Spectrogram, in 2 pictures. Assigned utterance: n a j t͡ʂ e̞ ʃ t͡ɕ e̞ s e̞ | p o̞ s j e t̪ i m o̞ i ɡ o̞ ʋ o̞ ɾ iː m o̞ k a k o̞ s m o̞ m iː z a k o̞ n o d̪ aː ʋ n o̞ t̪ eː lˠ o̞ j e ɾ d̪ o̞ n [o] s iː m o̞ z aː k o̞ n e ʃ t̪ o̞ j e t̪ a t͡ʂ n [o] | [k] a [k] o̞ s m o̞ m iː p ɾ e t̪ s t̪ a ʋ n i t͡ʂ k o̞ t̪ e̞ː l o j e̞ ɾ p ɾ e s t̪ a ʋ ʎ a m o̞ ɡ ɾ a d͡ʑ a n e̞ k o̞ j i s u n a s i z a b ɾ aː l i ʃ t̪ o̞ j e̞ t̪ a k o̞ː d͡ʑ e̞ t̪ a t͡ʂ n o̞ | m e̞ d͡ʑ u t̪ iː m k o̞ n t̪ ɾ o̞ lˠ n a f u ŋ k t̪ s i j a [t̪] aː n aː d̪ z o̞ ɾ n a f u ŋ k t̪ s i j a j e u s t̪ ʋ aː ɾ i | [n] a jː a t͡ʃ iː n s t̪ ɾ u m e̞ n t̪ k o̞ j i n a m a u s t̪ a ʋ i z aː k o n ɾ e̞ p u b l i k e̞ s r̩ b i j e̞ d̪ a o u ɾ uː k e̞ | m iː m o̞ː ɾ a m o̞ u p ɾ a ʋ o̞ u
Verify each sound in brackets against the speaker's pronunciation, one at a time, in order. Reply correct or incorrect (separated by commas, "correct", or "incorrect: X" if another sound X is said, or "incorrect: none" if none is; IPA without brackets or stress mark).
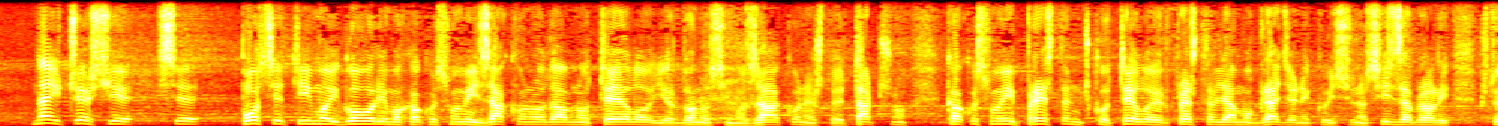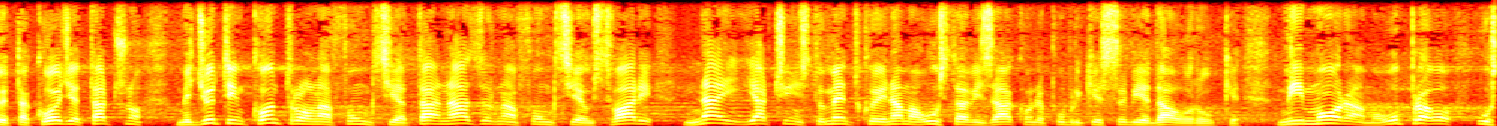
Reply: correct, correct, correct, correct, correct, correct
